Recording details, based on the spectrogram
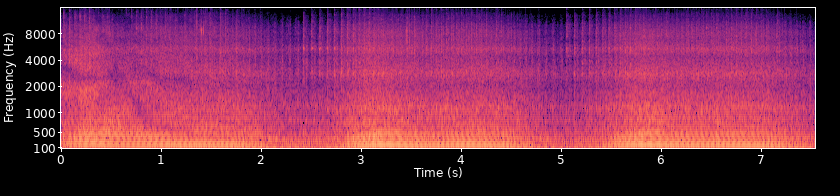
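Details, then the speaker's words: Toro Recycler push mower, weak power: engine speed swells and sags about every two and a half seconds, steady surging; attributed to lack of air through air filter or a vacuum hose, other fault being fuel starvation causing stalling. "it will sound like it will cut off like at the uh it sounds like up and down up and down so that means it's got two problems"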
